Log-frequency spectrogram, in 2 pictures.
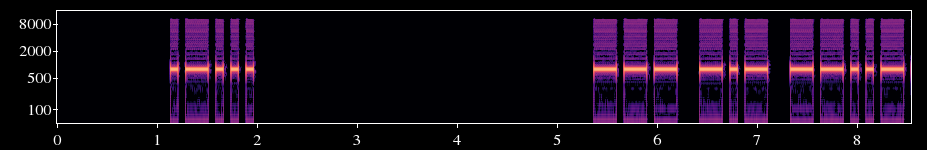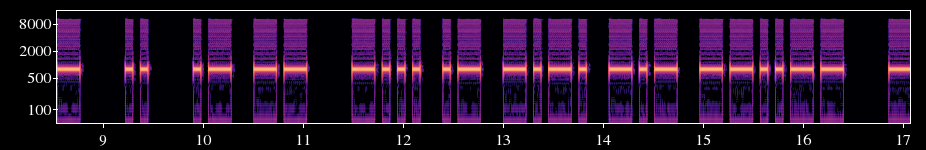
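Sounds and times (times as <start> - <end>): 
ham radio Morse code groups and QSOs: 1.2 - 2.0, 5.4 - 17.0.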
